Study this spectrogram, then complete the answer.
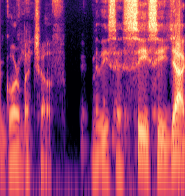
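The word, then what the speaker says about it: Горбачёв: Bush a pronunciar Gorbachov. Me dice, "Sí, sí, ya, garbage, garbage, ya sabes, Rusia. Tú enseñaste Rusia, ¿cómo se dice? Así que es fácil, señor vicepresidente. Diga basura. Basura. Ahora diga off.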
